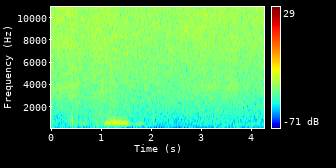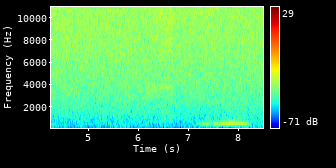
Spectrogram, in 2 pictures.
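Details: Sleeping cat named Bee snoring: two soft, breathy snores about six seconds apart, each lasting around half a second, over a faint steady hiss in a quiet room.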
